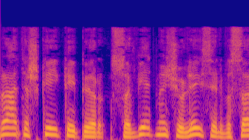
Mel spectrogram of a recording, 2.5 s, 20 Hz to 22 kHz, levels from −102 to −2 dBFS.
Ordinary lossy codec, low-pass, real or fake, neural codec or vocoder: MP3, 48 kbps; 9.9 kHz; fake; vocoder, 22.05 kHz, 80 mel bands, WaveNeXt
